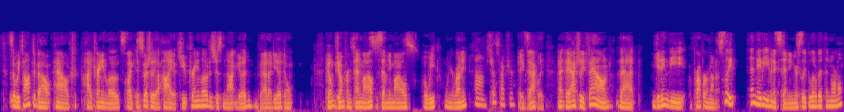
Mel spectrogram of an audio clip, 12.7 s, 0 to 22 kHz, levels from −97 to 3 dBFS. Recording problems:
garbled, watery; badly; nothing above 7.5 kHz
wrong speed, natural pitch; too fast; 1.6 times normal speed

